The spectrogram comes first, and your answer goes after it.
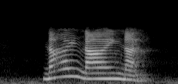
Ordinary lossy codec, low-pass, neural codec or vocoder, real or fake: none; none; codec, 16 kHz, 2 kbps, FunCodec, trained on Chinese and English, 25 frames a second; fake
